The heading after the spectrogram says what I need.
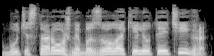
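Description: A man voicing a dry, gruff garrison commander in a storybook reading, teasing in a clipped way. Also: a little high, animated, moderate pace, a little mellow, dry recording, voice pushed up, close to an everyday voice.

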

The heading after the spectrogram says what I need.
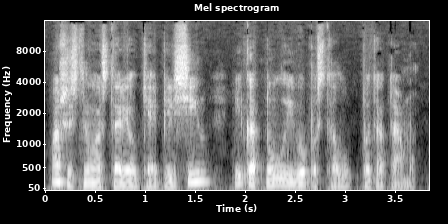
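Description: Deep, husky man for storybook narration, expressive and animated in his telling. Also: fast talker. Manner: expressive, shifting voices for characters. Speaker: audiobook reader.

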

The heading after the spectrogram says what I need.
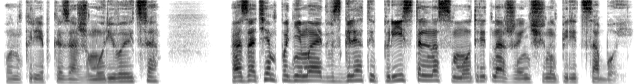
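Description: A man steadily narrating a thriller audiobook in a measured storytelling manner. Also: mid-range voice, expressive, fairly bright tone, dry recording. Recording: dry close studio read.

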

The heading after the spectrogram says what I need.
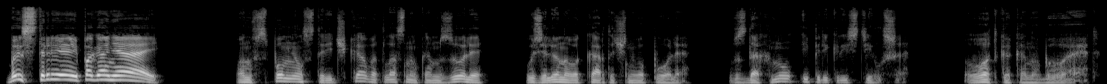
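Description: Brief: male audiobook narrator, expressive and animated. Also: low-pitched, dry recording, studio quality. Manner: expressive reading.

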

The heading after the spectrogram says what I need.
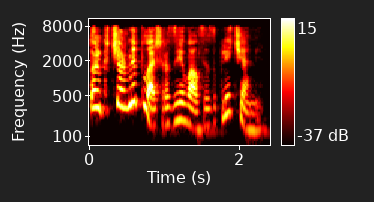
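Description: A woman narrating a humorous fantasy audiobook with expressive, ironic delivery. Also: fairly low pitch, fairly quick, slightly rough, dull audio. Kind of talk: scripted narration.

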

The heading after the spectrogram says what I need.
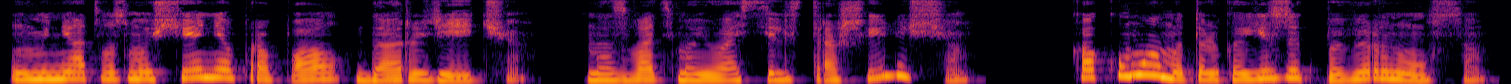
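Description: A woman narrating an audiobook with a mellow, warm timbre. Her reading is even and measured, recorded close and dry with no room echo. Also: medium pitch. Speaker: audiobook reader.

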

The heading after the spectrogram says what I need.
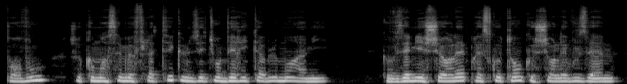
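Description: Male narrator playing a spirited young heiress, emphatic, indignant, pitched up. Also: steady tone, brisk, mellow, close to an everyday voice. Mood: affectionate firm. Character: lively outspoken young heiress woman.

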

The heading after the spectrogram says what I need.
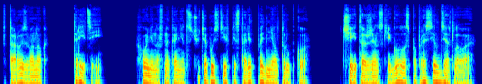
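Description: A man narrating an audiobook in a measured, grave storytelling manner. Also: low-pitched, fairly even intonation, warm tone, breathy edge, no echo.

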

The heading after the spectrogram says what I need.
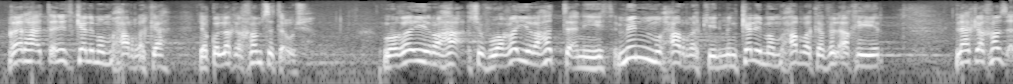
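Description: A high-pitched man teaches grammar to a class. He recites lines of verse slowly and breaks them down with examples, throwing questions to his students. His voice trails off in a long hall reverb. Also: a bit bright.

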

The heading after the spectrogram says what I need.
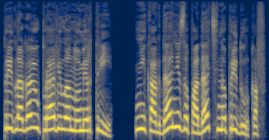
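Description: A woman's voice: high voice, moderate pace, no echo, clean studio sound, voice pushed up. A woman reading the lines of a shy, smitten young woman student in an audiobook. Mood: flustered. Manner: bashful, flustered, excited.

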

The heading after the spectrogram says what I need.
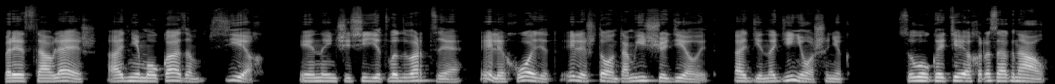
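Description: Мужчина-чтец аудиокниги озвучивает старого маршала в отставке, неторопливого и ворчливого, который вспоминает былое. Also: male voice, fairly even intonation, clear, resonant tone, no room sound, close to an everyday voice. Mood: confiding. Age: older. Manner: slow, low, grumbling reminiscence. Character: old retired marshal, gruff, nostalgic, secretive.

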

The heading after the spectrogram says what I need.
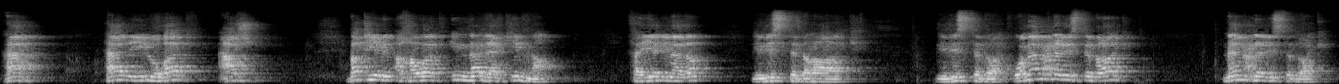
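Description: A man's voice: sits high, moderate pace, long pauses, fairly bright tone, far from the mic. A man teaching a grammar class, quizzing his students and repeating each point until it sticks. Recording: echoey classroom recorded from afar.

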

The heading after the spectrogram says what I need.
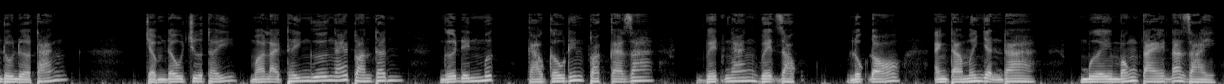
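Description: A man narrates a story for an audiobook, with measured, expressive pacing. His tone is mellow and darkish and middle in pitch. The sound is dry and close, with no room around it. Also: no echo.

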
